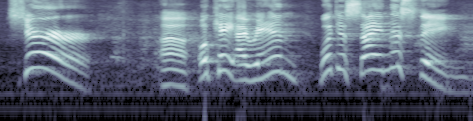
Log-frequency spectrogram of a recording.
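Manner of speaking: high, mock naive, slow at the end; naive pushover. Mocking a naive young band agreeing to sign, high. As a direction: play the gullible kid who signs anything. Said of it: "You don't just go".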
